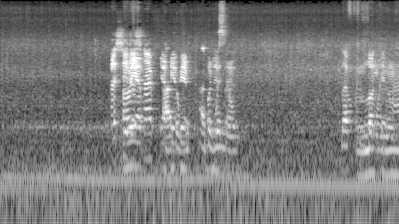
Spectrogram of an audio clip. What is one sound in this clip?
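A tank engine idles with a steady low rumble.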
